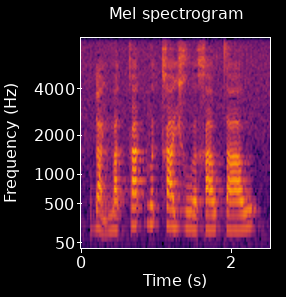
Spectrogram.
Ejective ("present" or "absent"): absent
